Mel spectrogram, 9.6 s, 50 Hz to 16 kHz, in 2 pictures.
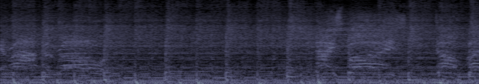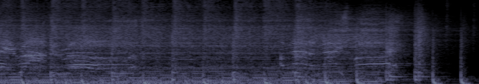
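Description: Loud original hard rock recording by an Australian rock band, from its 1978 debut album, with dense distorted guitars, pounding drums and a raw, shouted male vocal, played at full intensity throughout before cutting off abruptly at the end.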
